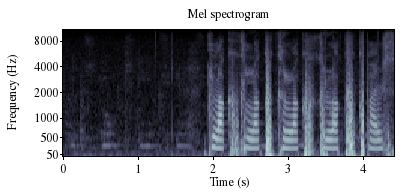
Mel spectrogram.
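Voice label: "clock", spoken word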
